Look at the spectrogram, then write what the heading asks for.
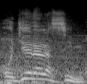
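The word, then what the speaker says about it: Auger-Aliassime: Puede jugar contra Autoutem, que es el local, pues es, disculpe la pronunciación, Auger Aliassime. – Es Auger Aliassime, el canadiense. Félix Auger Aliassime.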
